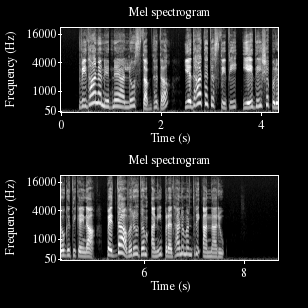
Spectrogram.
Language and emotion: Telugu, neutral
